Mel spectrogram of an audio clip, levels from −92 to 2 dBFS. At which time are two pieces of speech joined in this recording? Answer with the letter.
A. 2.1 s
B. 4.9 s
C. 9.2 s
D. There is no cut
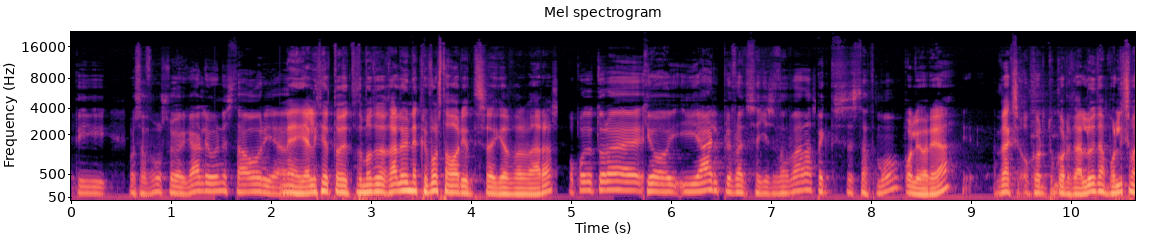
C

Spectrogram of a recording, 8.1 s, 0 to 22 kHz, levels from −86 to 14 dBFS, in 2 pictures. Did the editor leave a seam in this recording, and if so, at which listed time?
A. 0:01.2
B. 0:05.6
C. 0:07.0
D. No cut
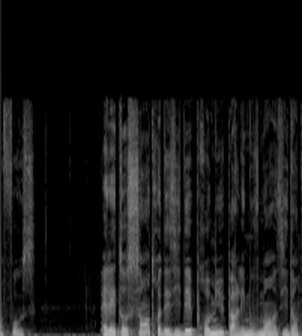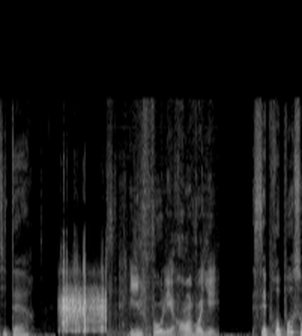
B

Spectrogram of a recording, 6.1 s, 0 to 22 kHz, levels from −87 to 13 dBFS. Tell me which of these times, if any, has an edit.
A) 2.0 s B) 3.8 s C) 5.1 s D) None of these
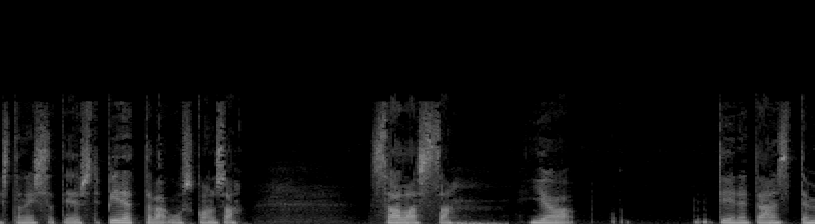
B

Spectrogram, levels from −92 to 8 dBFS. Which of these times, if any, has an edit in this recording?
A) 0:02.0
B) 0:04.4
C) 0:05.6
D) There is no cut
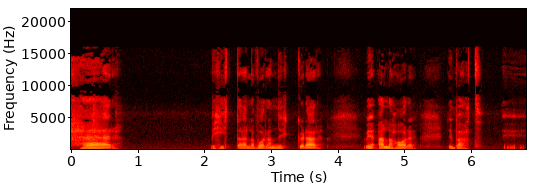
B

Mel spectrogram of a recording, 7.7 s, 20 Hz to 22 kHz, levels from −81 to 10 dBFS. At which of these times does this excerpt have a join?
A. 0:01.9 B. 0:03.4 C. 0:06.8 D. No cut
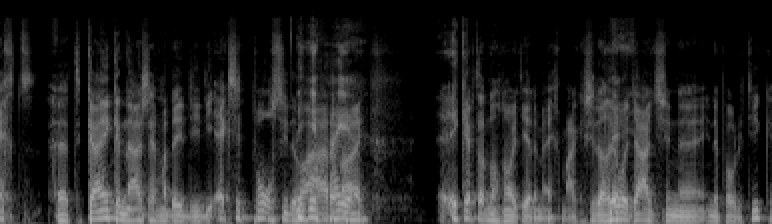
D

